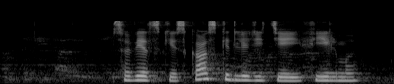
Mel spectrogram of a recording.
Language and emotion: Russian, neutral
